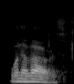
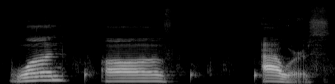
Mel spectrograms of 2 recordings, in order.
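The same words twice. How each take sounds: First: The word 'of' shrinks to a v sound. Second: The word 'of' is said as a full syllable. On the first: "in English we reduce it to" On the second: "that's really this"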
